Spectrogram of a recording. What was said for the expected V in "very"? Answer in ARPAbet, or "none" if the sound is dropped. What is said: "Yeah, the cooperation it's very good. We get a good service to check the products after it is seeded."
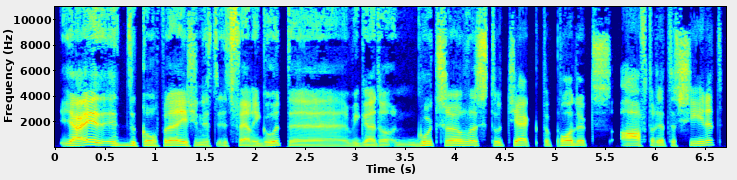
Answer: F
